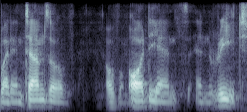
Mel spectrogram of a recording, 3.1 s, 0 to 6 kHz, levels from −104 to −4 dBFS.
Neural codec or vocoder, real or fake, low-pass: codec, 16 kHz, 4.8 kbps, FACodec; fake; 5.4 kHz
